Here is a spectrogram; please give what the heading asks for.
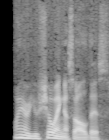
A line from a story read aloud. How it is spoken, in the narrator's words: asked in a whisper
